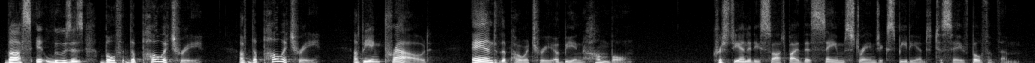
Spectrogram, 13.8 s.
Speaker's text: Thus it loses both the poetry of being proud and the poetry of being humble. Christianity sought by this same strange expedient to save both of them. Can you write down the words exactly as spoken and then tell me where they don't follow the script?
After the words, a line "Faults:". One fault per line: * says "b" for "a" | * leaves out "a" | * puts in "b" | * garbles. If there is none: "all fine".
Thus it loses both the poetry of the poetry of being proud and the poetry of being humble. Christianity sought by this same strange expedient to save both of them.
Faults:
* puts in "the poetry of"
